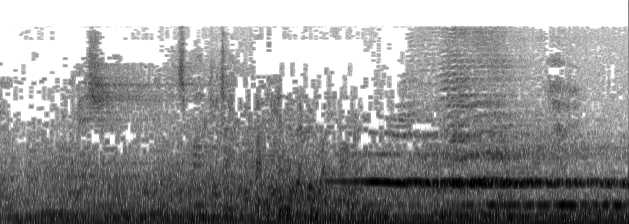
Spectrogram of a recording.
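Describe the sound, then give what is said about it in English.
A whale song: a long, steady tonal moan swells in partway through and holds to the end over a dense, rumbling wash of background noise. “Where these whales come from?”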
